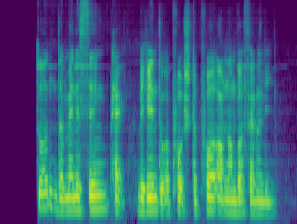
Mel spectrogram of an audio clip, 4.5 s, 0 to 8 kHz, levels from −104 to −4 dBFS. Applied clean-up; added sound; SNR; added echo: neural mask model DeepFilterNet 3.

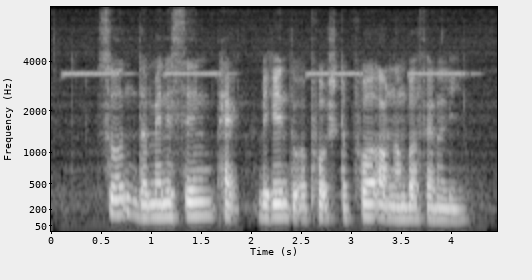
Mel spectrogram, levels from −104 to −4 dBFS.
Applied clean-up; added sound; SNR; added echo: none; Alarm; 17 dB; reverberation time 0.4 s.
